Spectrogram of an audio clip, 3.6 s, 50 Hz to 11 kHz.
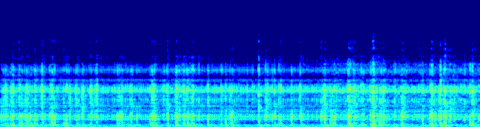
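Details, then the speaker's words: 1952 Wards Airline AM tube radio, all capacitors replaced and 50C5 tube swapped without change: constant irregular popping and crackling over faint hiss; a bad connection inside the 12AU6 tube suspected. "So, the problem was not the 50C5. You hear the popping and the crackling that this thing is doing?"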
